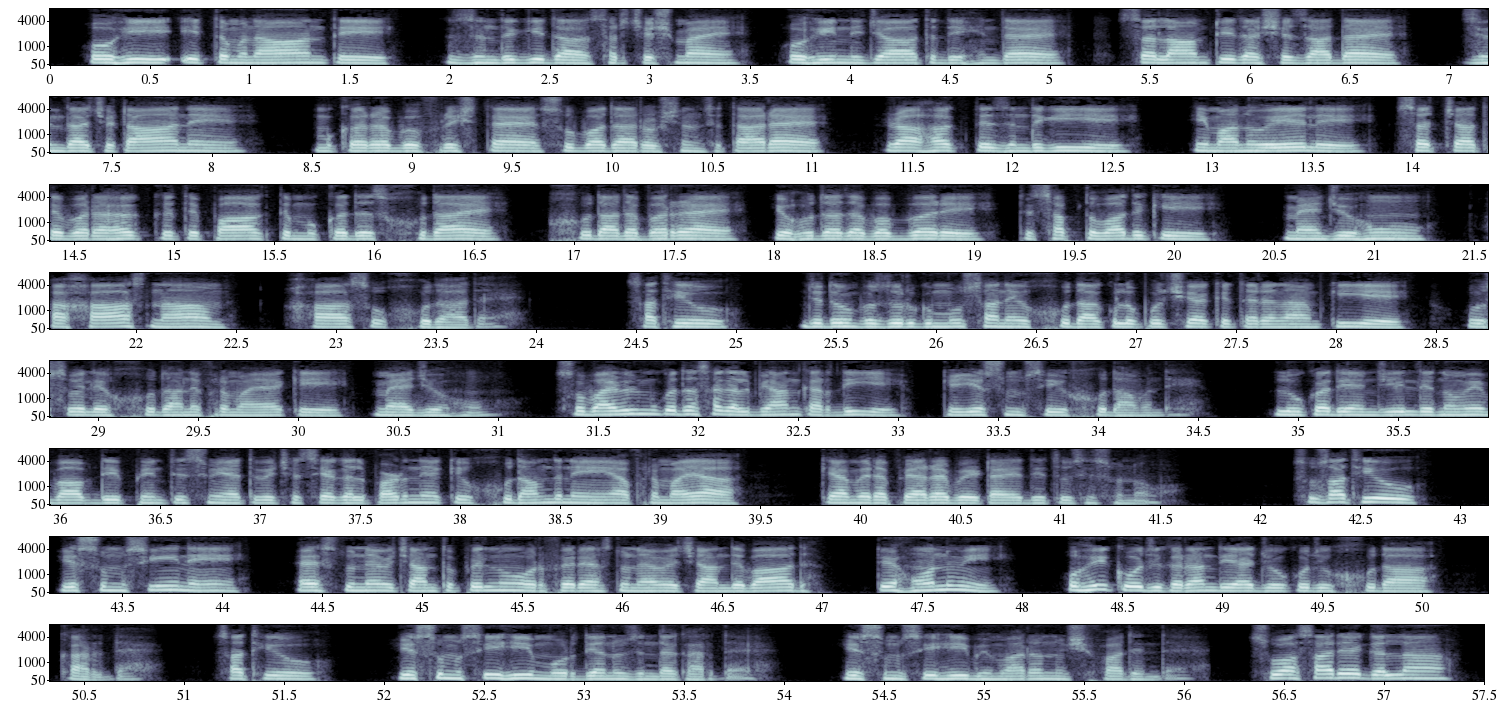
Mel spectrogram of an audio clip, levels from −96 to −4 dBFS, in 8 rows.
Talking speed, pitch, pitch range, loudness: 175 wpm, 165 Hz, 155-170 Hz, -21 LUFS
